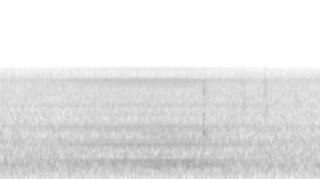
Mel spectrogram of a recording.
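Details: Dolphin telephone after parts replaced for background hum and very low receive volume: steady, even dial tone with a faint hum underneath, no crackle or dropouts; receive should now be up to par.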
